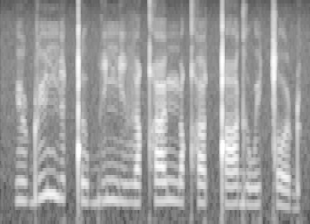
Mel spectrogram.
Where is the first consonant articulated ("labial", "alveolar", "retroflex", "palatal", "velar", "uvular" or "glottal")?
retroflex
